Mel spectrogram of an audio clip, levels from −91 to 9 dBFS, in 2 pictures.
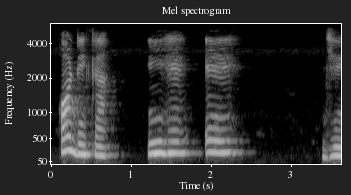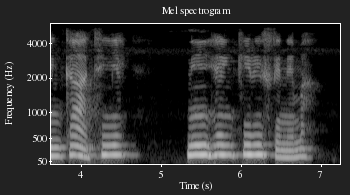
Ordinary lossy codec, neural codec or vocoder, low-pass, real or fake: none; none; 5.4 kHz; real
